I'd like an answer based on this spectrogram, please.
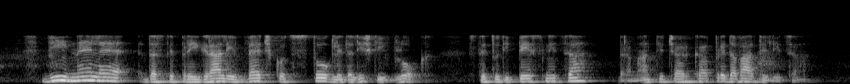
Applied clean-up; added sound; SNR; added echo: none; none; none; none.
